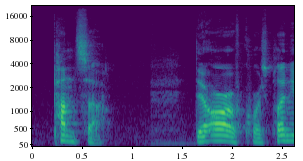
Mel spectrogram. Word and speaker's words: Panzer: plosive, like a Z, like a TS sound if you put T and S together and you add a little puff of air, so it's a plosive sound.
